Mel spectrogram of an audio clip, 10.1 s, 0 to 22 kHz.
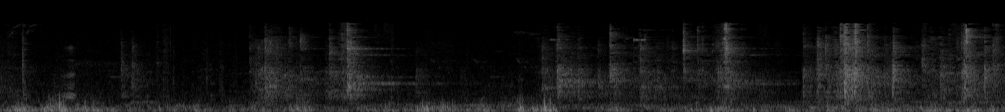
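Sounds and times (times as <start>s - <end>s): metallic clinking and rattling: 2.4s - 4.5s, 5.4s - 10.0s.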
